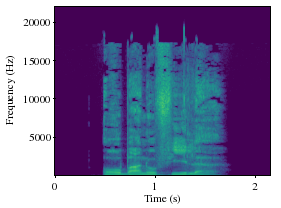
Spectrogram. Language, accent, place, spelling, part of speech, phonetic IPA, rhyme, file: German, Germany, Berlin, urbanophile, adjective, [ʊʁbanoˈfiːlə], -iːlə, De-urbanophile.ogg
- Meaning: inflection of urbanophil: 1. strong/mixed nominative/accusative feminine singular 2. strong nominative/accusative plural 3. weak nominative all-gender singular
